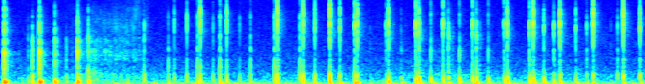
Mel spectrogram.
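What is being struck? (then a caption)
Plastic cosmetic squeeze tube. A hand-sized, hollow, dark green plastic cosmetic squeeze tube is scratched along its surface and tapped with fingernails and fingertips close to the microphone. A brief scratchy rasp at the start gives way to a rapid, irregular run of short, dry clicks and taps, each with a bright snap over a soft low thump and almost no ring.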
